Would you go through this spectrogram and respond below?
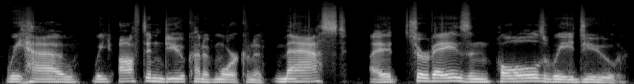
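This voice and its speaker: A man's voice: medium pitch, fairly even intonation, slow, dry recording, clean studio sound. A man speaking as a company founder and interview guest, explaining conversationally and emphatically, often dropping in "like" and "you know".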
